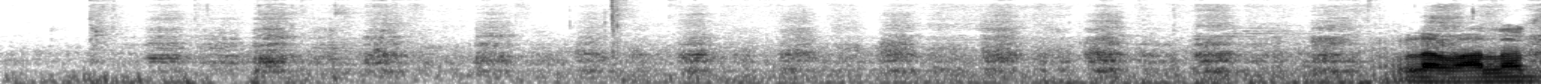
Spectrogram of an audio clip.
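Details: Labrador Retriever Little John pants rapidly and rhythmically indoors after being woken for a midnight walk, ending in a burst of human speech.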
